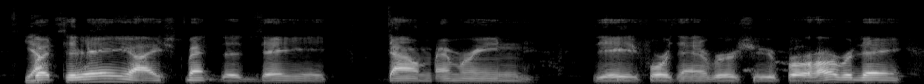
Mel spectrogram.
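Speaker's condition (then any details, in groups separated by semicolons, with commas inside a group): Lou Gehrig's disease (ALS)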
